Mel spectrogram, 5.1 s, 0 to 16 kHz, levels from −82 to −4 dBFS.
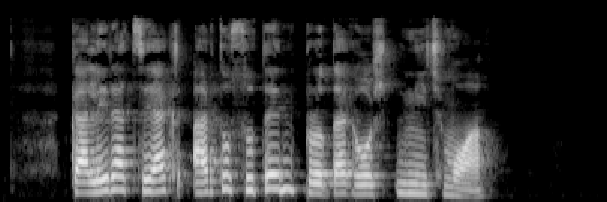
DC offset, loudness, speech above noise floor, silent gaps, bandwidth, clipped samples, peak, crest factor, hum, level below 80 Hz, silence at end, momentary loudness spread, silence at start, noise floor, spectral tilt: under 0.1%; -19 LUFS; 59 dB; none; 11.5 kHz; under 0.1%; -4 dBFS; 18 dB; none; -70 dBFS; 1 s; 7 LU; 0.6 s; -78 dBFS; -4 dB/octave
